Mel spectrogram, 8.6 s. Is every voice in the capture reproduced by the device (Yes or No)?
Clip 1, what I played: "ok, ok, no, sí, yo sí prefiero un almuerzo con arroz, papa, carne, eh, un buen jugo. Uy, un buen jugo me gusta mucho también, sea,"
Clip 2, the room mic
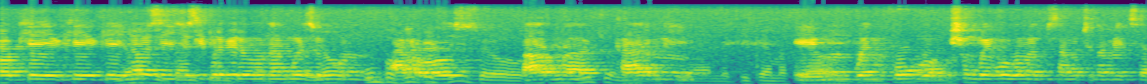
No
